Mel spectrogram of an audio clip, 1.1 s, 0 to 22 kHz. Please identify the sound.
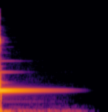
SanzAnais 79 G4 -doux b
a sanza (or kalimba) multisampled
